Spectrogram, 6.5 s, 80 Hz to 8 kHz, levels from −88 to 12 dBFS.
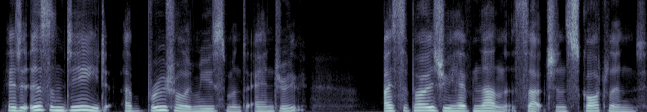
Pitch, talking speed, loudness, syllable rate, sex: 190 Hz, 140 wpm, -18 LUFS, 4.5 syllables/s, female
